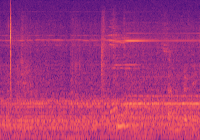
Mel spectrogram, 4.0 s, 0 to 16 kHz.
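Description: A ROMI CNC/manual flat bed lathe with a 12-inch three-jaw chuck spins at 500 RPM, giving a steady mechanical hum and faint whine, with a single sharp click near the start and a slight rise partway through.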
